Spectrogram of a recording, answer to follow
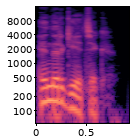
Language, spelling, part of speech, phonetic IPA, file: Russian, энергетик, noun, [ɛnɛrˈɡʲetʲɪk], Ru-энергетик.ogg
- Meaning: 1. power engineering specialist; energeticist 2. energy drink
